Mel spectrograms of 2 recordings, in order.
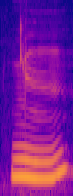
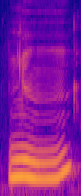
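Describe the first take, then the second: No difference in how they are said.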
